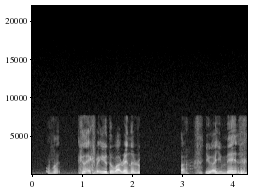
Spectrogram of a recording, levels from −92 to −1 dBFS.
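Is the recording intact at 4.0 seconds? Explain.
Yes, the speech at 4.0 seconds plays through intact, with no dropout, click, distortion or other fault at that moment.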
